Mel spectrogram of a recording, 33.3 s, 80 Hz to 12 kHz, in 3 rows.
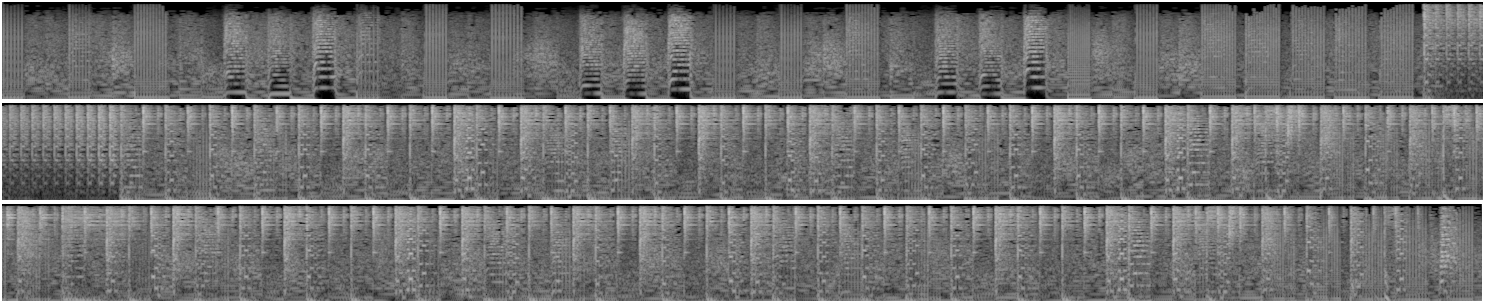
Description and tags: FrenzyFrotzel Loop 180bpm 25bars
180bpm loop. 25bars. Distorted synth bass, cheap dnb beat and chiptune-ish sound involved.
